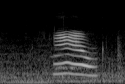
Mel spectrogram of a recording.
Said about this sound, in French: Une tache dans mon salon ne fait que bouffer, pense qu'à se faire caresser. C'est un chat.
